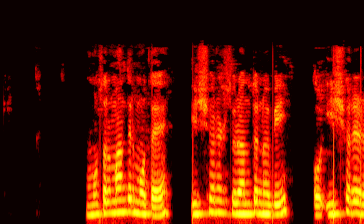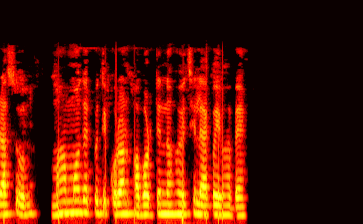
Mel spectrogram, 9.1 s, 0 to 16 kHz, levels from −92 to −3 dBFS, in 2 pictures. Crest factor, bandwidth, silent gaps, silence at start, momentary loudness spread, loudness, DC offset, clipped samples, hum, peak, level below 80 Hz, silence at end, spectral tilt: 18 dB; 7.6 kHz; 2.20-2.37 s, 3.68-3.90 s, 5.10-5.18 s; 1.1 s; 8 LU; -25 LUFS; under 0.1%; under 0.1%; none; -8 dBFS; -56 dBFS; 1.5 s; -7 dB/octave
